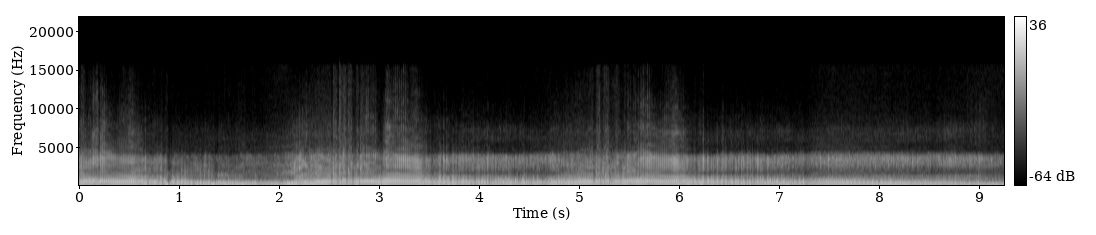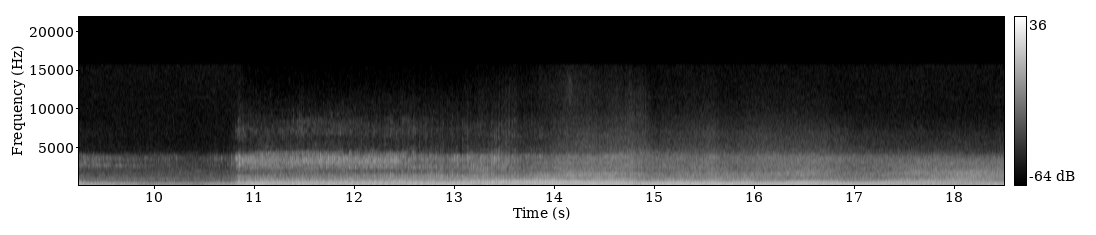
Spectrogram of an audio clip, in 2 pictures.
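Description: High-performance car engine revved in three quick blips, then its revs sink away over several seconds. About halfway an engine pulls away under load, its pitch climbing with two gear changes.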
